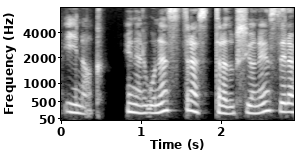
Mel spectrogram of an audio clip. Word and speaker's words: Enoch: En inglés se pronuncia Enoch.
